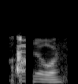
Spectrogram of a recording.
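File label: Sheriff's Office Dispatch 1, p25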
